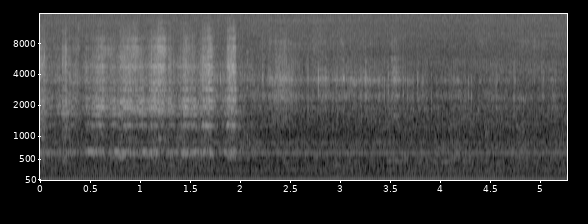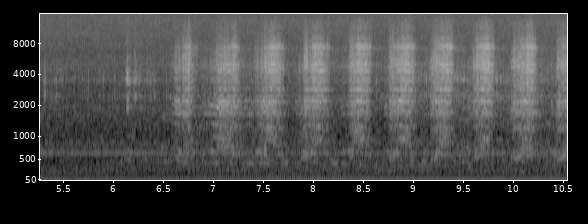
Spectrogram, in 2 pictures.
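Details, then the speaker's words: Temporal bone dissection, drilling bone at the vertical facial nerve segment toward the styloid through peripheral air cells. After a quieter pause, high-pitched grinding drill noise in rhythmic strokes at about 140 a minute; otologic drill on temporal bone. "So this is level of my facial nerve vertical segment and I will drill all this bone to expose it till the styloid for these are the peripheral air cells."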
